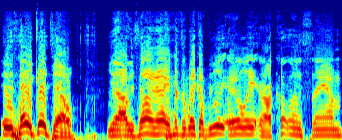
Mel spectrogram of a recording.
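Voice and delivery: loud, very high put-on whine, talking around a pen. Doing an impression of the absent co-host with a pen in mouth: bad Mike impression with pen in mouth. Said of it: "that's a bad Mike impression".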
